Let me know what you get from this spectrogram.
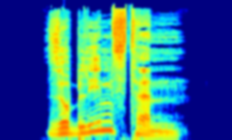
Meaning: strong dative masculine/neuter singular superlative degree of sublim
- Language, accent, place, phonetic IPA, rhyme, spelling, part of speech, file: German, Germany, Berlin, [zuˈbliːmstəm], -iːmstəm, sublimstem, adjective, De-sublimstem.ogg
